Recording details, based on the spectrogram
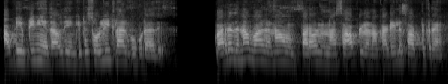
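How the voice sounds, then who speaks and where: A woman's voice: low-pitched, steady tone, quick pace, bright, forceful tone. A performer voicing an impatient, exasperated young husband and son who bickers with his family in a comedy sketch.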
